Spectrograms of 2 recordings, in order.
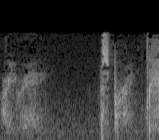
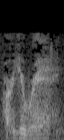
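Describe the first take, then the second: First: Barely audible whisper; whispered appeal. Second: Low, very soft question; hushed appeal. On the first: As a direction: whisper it as an invitation to prayer. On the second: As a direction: ask the congregation quietly and solemnly. Hushed appeal closing the sermon. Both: Real, not acted.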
